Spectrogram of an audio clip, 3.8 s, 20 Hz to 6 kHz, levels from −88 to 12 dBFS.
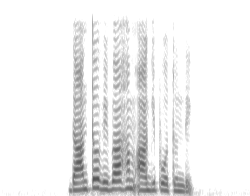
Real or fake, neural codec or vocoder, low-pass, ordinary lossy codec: fake; vocoder, 44.1 kHz, 128 mel bands every 256 samples, BigVGAN v2; 5.4 kHz; none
